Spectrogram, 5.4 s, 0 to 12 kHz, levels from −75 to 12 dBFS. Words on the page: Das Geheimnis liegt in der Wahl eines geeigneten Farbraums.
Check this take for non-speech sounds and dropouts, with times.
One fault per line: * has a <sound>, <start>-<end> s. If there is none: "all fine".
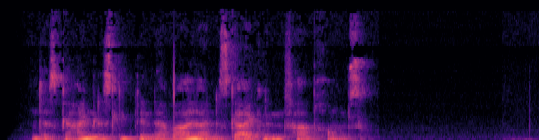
all fine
